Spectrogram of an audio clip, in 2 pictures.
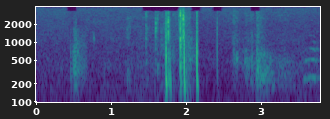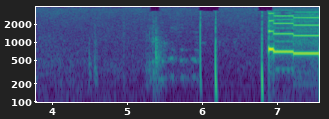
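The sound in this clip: Telephone line sounds during a call transfer: scattered faint clicks and soft noises across a quiet line, then a steady, buzzy electronic tone starts near the end and holds.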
